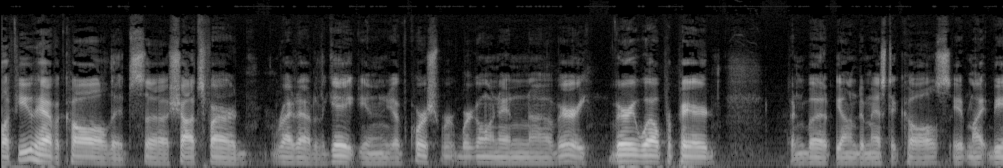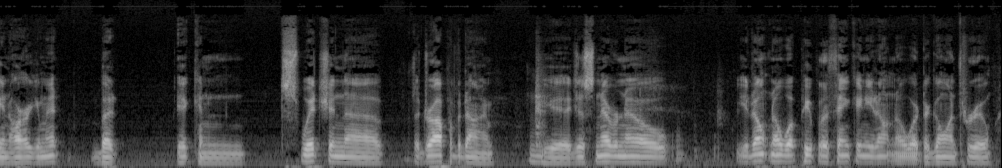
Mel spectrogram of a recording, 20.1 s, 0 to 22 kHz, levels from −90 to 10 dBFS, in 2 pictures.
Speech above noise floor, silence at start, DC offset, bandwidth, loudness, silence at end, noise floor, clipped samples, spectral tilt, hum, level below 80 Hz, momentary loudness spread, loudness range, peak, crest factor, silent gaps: 31 dB; 0 s; under 0.1%; over 20 kHz; -24 LUFS; 0.1 s; -55 dBFS; under 0.1%; -4 dB/octave; none; -54 dBFS; 13 LU; 5 LU; -2 dBFS; 22 dB; none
